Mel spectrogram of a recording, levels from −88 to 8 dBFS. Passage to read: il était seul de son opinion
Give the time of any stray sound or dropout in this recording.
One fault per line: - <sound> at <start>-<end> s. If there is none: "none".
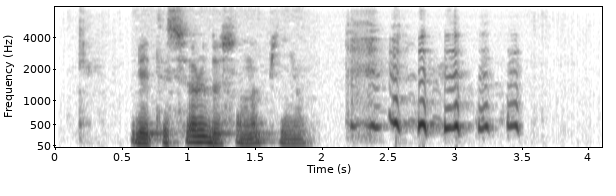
- laugh at 2.2-3.5 s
